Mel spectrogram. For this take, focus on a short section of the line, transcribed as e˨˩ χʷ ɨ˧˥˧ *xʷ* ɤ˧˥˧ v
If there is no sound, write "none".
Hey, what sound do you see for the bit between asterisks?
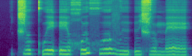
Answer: xʷ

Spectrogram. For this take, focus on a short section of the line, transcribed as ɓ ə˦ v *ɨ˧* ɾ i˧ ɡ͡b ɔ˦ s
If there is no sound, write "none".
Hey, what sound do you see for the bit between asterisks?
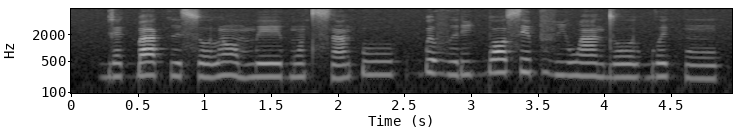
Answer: ɨ˧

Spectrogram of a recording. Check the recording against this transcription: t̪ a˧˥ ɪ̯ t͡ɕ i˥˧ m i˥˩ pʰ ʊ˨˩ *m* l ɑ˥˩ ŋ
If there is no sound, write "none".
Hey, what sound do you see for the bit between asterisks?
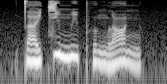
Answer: ŋ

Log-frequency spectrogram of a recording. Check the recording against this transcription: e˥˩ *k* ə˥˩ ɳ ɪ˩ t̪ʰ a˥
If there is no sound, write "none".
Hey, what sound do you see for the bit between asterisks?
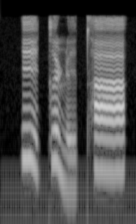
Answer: k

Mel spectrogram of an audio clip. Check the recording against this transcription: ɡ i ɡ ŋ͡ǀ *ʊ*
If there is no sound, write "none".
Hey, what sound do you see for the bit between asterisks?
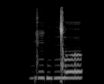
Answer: ʊ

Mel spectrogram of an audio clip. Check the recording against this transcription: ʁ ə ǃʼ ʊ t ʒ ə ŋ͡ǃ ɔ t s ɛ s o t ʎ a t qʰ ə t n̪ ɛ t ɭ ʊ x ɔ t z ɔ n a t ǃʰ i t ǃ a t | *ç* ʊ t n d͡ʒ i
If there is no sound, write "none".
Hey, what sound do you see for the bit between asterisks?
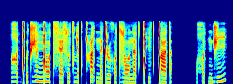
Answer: χ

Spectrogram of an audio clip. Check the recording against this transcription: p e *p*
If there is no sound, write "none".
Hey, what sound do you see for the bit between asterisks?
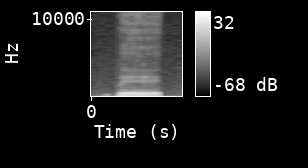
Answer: none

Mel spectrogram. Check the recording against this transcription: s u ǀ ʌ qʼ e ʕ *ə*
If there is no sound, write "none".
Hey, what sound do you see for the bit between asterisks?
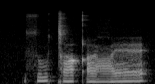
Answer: ɛ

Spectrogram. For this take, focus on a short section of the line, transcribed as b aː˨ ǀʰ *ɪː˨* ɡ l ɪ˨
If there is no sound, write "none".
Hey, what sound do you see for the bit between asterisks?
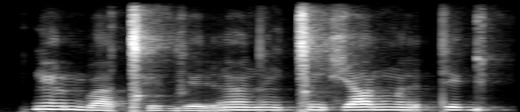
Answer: ɪː˨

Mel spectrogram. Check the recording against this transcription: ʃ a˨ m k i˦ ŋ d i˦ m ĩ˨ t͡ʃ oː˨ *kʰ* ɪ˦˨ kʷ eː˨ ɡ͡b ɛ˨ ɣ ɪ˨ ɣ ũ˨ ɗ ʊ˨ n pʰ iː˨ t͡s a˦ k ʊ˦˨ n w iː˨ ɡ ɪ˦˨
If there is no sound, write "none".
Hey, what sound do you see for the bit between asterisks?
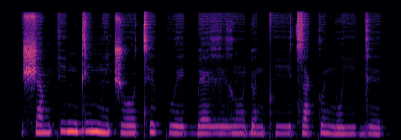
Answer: tʰ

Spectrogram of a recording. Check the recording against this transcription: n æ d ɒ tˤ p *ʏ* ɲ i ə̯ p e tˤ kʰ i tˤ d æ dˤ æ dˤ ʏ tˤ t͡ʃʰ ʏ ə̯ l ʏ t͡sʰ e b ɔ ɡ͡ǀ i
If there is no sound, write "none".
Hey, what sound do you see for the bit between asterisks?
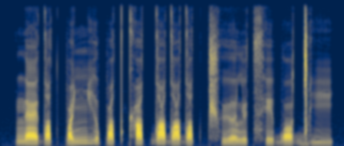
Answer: ʏ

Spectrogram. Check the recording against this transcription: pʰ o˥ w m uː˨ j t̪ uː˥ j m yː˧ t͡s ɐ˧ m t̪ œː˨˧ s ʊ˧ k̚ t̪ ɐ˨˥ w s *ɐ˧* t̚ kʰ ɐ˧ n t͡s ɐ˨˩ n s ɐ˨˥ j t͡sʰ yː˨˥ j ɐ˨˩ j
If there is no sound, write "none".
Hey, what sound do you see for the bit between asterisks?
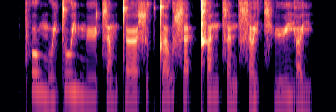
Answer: ɐ˨˥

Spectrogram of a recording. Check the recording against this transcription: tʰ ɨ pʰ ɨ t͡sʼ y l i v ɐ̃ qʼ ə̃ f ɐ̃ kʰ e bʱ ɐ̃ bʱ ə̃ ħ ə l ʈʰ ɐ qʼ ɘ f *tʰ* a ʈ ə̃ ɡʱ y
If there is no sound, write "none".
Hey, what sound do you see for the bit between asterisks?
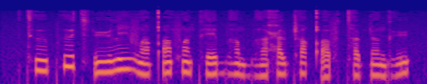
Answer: tʰ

